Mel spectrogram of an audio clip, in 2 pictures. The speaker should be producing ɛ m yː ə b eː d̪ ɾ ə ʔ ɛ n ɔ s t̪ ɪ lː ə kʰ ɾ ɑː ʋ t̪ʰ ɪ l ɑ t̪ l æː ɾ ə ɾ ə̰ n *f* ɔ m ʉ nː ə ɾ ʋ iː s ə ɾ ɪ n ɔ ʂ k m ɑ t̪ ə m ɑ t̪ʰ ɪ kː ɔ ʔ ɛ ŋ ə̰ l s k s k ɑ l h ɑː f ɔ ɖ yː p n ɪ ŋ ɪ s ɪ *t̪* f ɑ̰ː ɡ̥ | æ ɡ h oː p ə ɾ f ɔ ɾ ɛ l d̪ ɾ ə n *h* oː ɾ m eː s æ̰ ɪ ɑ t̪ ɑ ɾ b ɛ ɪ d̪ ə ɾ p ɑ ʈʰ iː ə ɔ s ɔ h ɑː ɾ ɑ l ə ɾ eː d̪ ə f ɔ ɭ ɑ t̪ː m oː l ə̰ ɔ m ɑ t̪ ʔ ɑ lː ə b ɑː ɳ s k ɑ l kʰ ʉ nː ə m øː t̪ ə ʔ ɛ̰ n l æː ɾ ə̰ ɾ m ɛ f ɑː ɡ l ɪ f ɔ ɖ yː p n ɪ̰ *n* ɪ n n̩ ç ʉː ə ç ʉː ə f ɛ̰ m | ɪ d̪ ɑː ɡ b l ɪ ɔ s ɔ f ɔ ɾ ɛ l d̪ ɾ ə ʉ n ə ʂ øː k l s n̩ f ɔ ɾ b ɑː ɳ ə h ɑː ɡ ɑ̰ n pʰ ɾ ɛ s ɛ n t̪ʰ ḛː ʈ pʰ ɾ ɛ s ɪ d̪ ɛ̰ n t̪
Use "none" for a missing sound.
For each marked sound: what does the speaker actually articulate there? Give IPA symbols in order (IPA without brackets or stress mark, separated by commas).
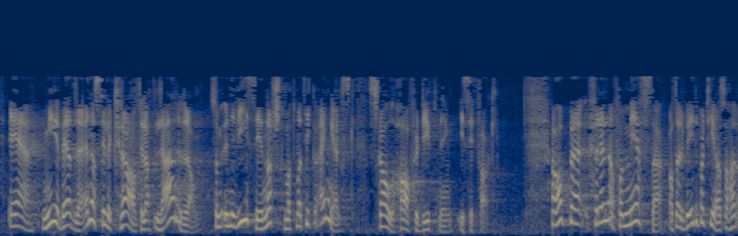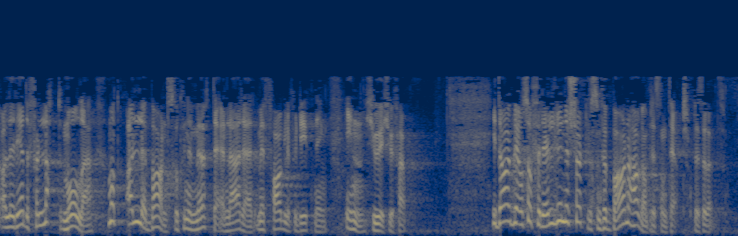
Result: s, t̪, f, ŋ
